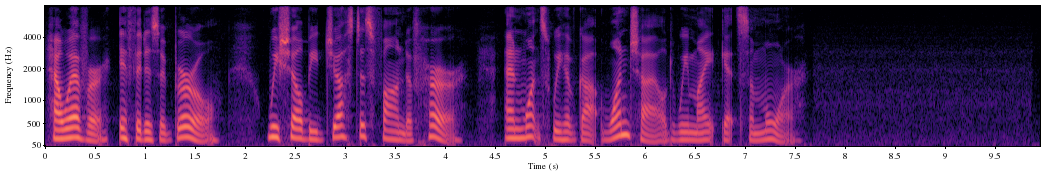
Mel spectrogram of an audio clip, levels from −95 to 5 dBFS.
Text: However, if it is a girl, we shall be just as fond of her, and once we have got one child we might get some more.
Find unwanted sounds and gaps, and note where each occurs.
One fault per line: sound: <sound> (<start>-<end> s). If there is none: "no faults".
no faults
